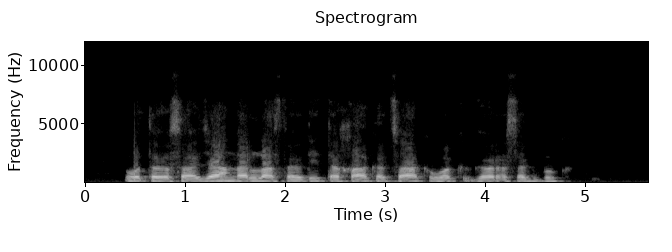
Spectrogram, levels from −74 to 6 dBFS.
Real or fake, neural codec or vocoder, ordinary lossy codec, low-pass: real; none; Opus, 16 kbps; 7.2 kHz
